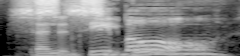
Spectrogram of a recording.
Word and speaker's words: Sensibo: So I bought this thing called Sensibo. I don't know how you pronounce it. – Sensibo. – Yes. S-E-N-S-I-B-O.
